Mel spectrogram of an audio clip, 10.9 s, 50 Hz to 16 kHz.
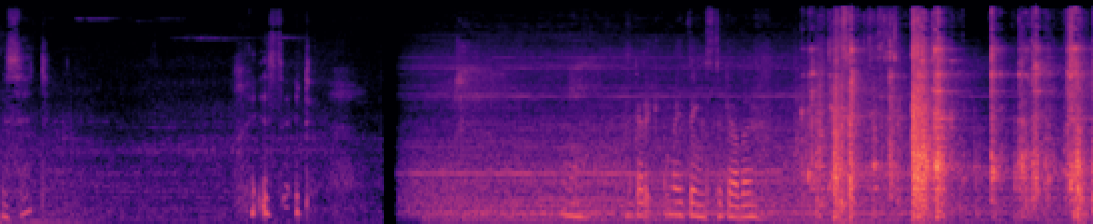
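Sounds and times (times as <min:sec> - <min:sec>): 
speech: 0:00.0 - 0:00.6, 0:02.5 - 0:03.1, 0:06.4 - 0:07.8
dishes and utensils clattering while being washed: 0:08.0 - 0:10.9.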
